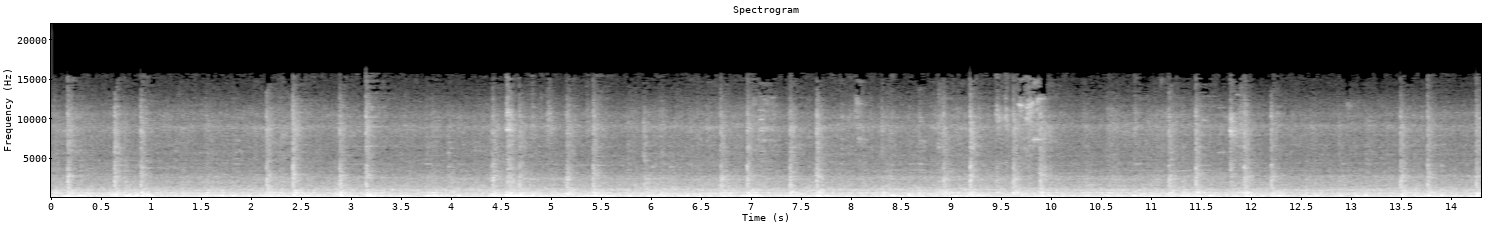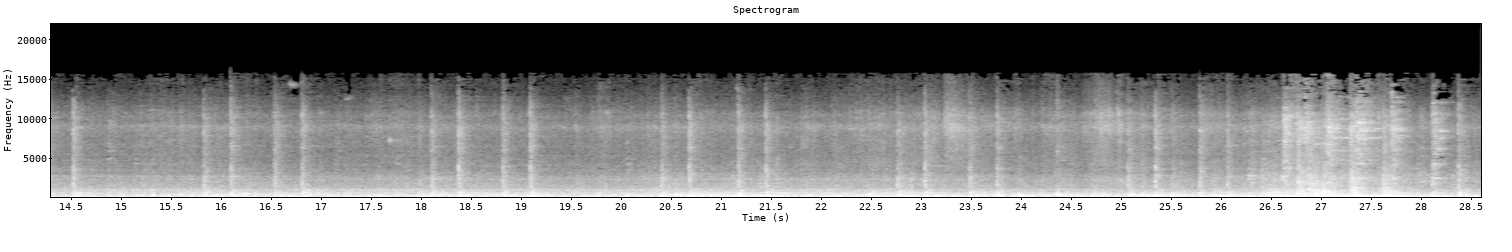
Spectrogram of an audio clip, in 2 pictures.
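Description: Freight train of open-top steel gondola wagons rolling past close by: a steady rumble with wheels clicking over the rail joints. A brief louder, harsher rush of noise comes near the end.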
